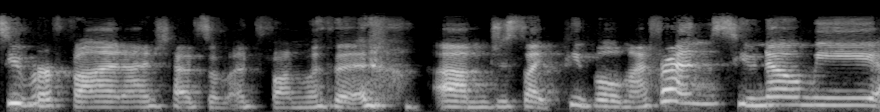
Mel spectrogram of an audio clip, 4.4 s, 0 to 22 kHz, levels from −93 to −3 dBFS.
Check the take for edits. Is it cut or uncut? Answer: cut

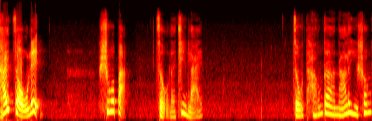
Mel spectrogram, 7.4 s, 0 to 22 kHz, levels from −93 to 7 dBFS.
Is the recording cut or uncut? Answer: uncut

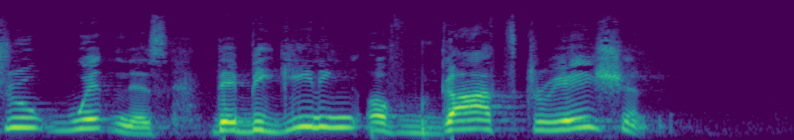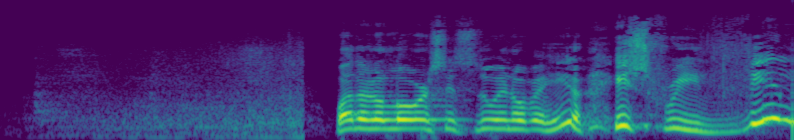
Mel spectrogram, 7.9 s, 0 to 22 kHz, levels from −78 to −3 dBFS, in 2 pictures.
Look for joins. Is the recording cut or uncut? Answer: cut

